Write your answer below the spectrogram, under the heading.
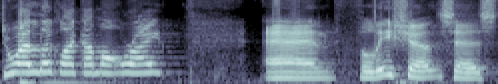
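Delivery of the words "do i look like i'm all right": mock tearful shout, very high pitch. A crying gas station attendant asked if she's okay replies, [name]'s mock-tearful shout. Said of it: "fighting through tears, shouts".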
